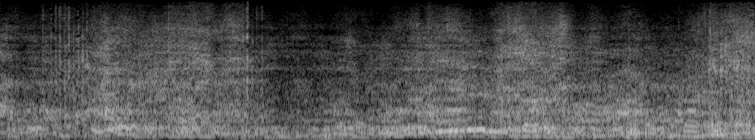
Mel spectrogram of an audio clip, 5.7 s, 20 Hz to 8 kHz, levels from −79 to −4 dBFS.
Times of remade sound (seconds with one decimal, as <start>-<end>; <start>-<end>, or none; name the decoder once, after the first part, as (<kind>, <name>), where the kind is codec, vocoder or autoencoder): 0.0-5.7 (codec, SNAC)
